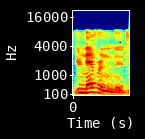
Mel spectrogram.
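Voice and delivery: usual speaking voice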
